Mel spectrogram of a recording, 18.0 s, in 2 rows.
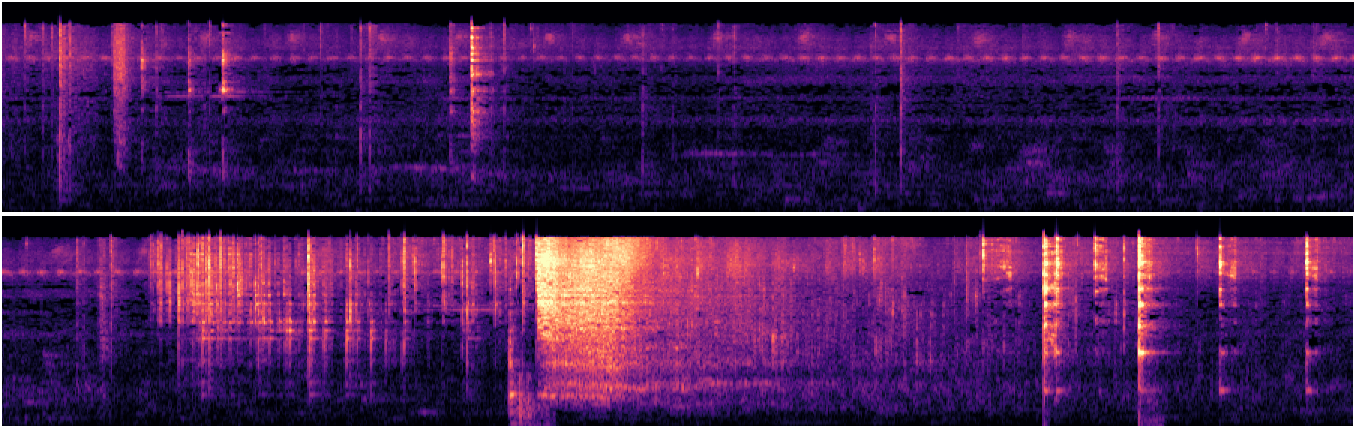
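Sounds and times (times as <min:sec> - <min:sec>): hot oil crackling in a pan: 0:09.5 - 0:18.0
loud sizzle of egg in oil: 0:10.0 - 0:18.0.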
